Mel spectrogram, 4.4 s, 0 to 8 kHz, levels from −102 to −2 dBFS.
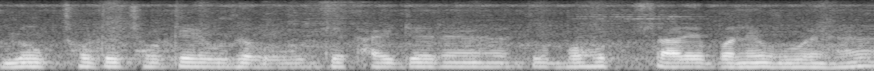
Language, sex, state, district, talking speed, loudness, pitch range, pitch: Hindi, male, Bihar, Katihar, 180 wpm, -19 LUFS, 125-130 Hz, 125 Hz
